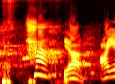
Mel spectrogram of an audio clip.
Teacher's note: Ain sama ha ya itu tenggorokan bagian tengah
